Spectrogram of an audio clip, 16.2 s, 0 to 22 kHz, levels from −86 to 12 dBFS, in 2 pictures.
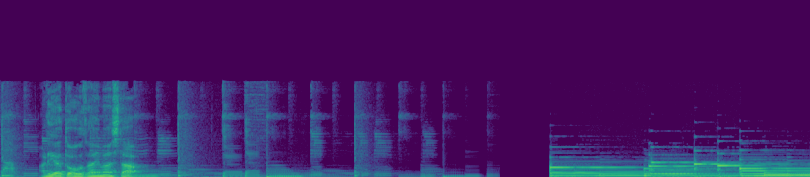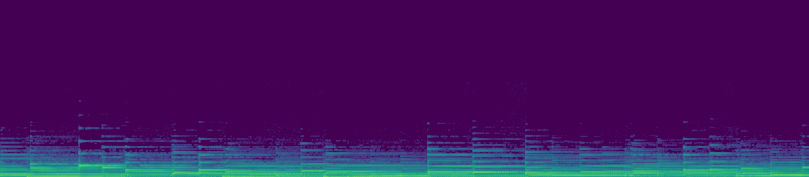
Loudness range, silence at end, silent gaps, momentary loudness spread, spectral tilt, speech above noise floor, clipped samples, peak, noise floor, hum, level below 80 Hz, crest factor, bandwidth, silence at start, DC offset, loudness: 12 LU; 0 s; 5.00-5.49 s; 17 LU; -6.5 dB/octave; 31 dB; under 0.1%; -2 dBFS; -46 dBFS; none; -36 dBFS; 14 dB; 12 kHz; 0 s; under 0.1%; -17 LUFS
